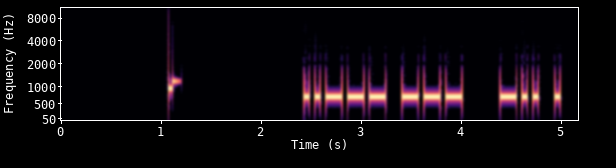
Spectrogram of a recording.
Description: Morse code, heard as a keyed tone, about 22 wpm, 700 Hz. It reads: 2O DE
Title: Winter Field Day Exchanges Encore 22wpm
